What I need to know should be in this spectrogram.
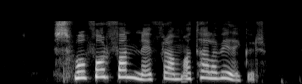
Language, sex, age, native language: Icelandic, female, 18-19, Icelandic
